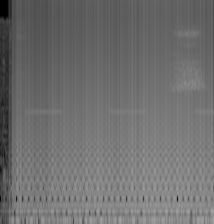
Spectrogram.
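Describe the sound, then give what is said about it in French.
A deep, muffled truck engine rumble, as it would sound on Mars, throbs steadily throughout, with a brief airy hiss near the end and no voices. “Tout est plus étouffé.”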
